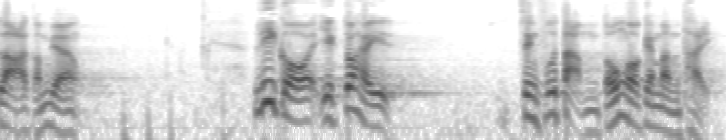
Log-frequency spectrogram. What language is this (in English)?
Cantonese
